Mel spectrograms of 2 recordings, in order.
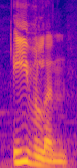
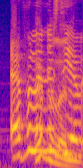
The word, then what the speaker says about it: Evelyn: Evelyn is the English pronunciation.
